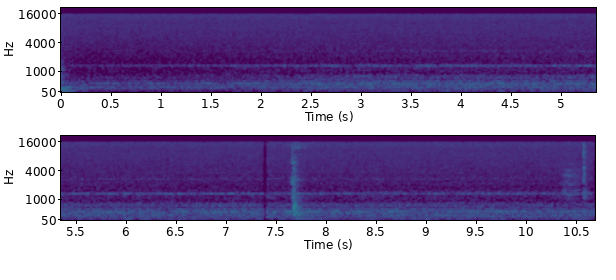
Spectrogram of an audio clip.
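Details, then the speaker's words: Ideal Logic Plus combi boiler, under warranty, emitting a loud steady droning hum with a faint high whistle, diagnosed as a faulty gas valve to be replaced. "so we've just diagnosed this now and what we've got on this Bo we've actually got a faulty gas valve"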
